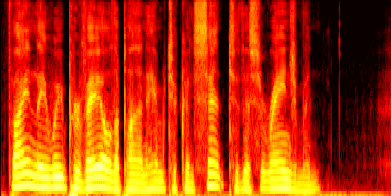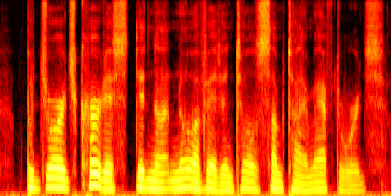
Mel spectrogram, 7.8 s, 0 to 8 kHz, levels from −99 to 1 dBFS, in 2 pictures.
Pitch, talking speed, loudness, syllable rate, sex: 125 Hz, 170 wpm, -17 LUFS, 5.4 syllables/s, male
